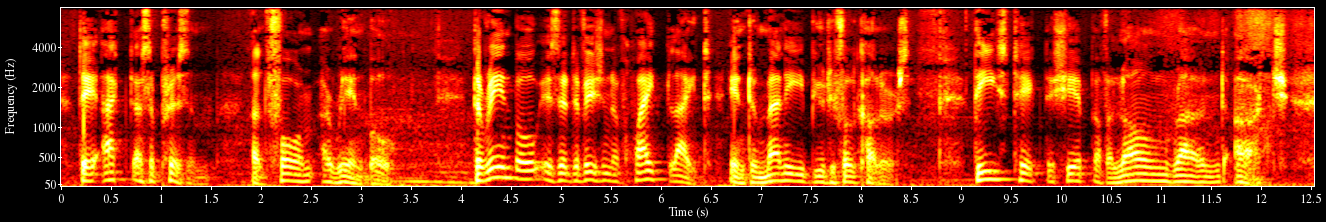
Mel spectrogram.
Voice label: passage, dialects ni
